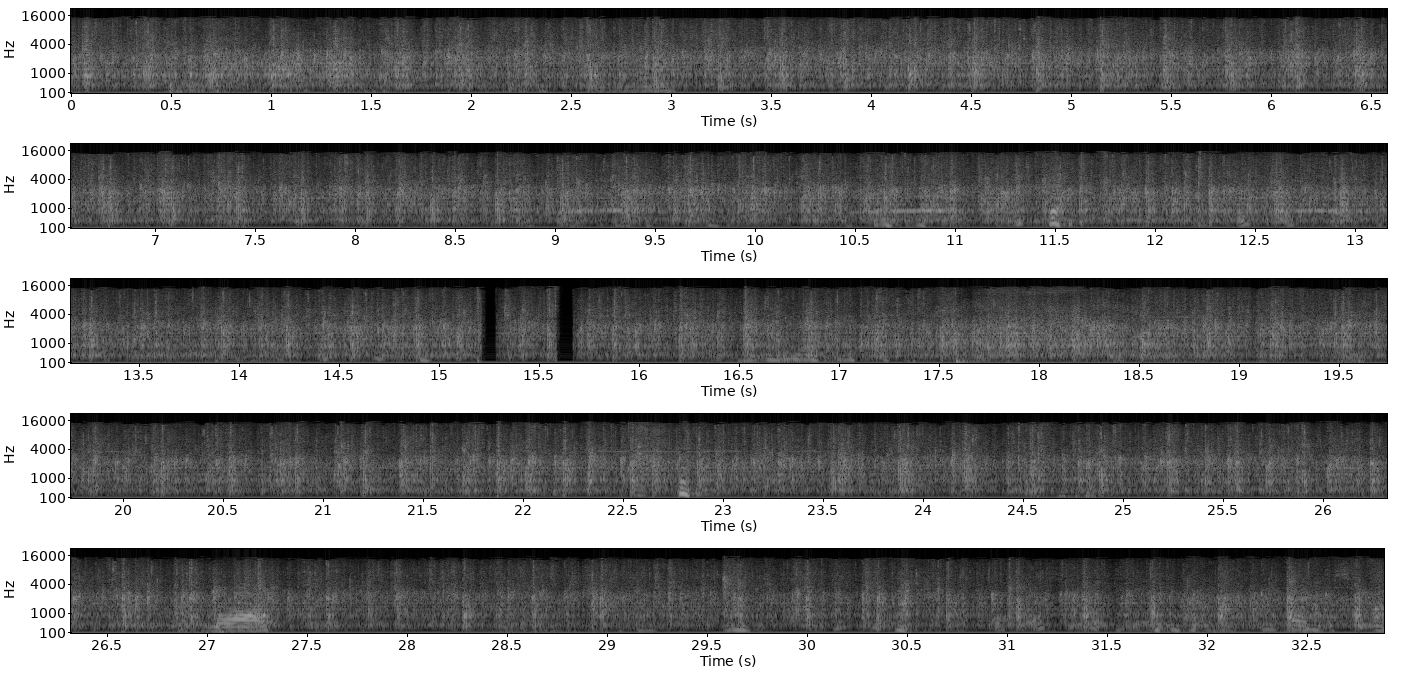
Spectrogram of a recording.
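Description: An audience applauding steadily for a long stretch, many hands clapping at once, with a few faint voices mixed in.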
